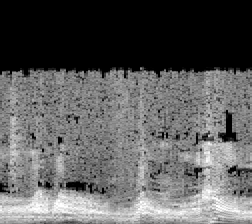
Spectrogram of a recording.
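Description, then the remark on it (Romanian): Several cats meow in overlapping, rising wails, with a faint whimper like a puppy's mixed in, fairly loud over about two and a half seconds, as the cats wait to be fed. “Stați, stați, stați pisicuțelor că vă dau la toate de mâncare, îndată, îndată.”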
